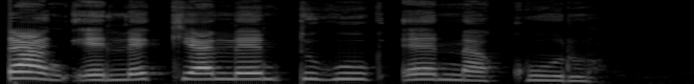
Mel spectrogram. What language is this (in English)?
Kalenjin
